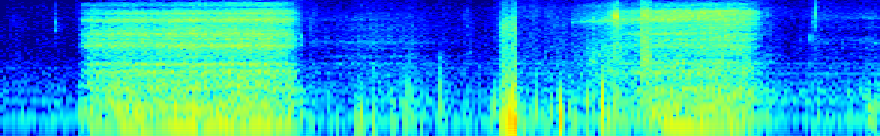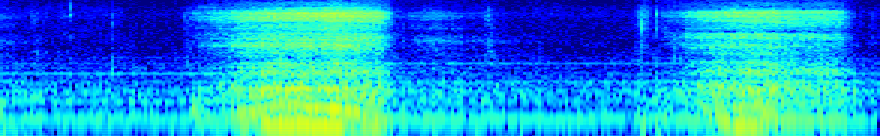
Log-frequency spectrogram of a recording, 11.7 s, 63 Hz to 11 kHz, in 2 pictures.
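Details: Snoring: three to four long, harsh rattling snores at about 19 a minute, with quiet gaps and a few soft snorts between them.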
